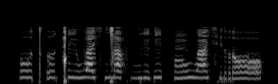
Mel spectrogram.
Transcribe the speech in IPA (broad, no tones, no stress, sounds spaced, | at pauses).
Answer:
o tʼ ɤ ǃ ĩ w a sʲ ŋ͡ǀ a f ɡ͡b ĩ ɗ ĩ h õ w ã sʲ r ɔ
